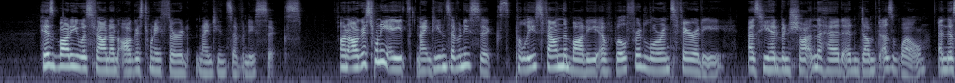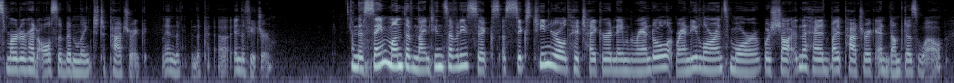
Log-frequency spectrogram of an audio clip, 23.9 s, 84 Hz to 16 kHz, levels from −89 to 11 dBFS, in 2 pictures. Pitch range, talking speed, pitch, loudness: 180-220 Hz, 190 wpm, 190 Hz, -21 LUFS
